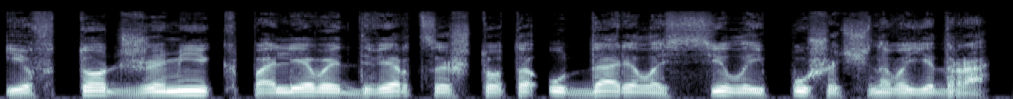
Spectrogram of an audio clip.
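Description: Casting: deep-ish male audiobook narrator, dramatic storyteller, dry close studio sound. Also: normal speed, dry recording. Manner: dramatic storytelling, voices characters. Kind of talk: expressive audiobook reading.

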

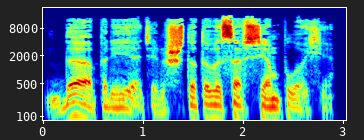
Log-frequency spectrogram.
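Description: A man voicing a stern, grim monk who speaks low and quietly menacing. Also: slow pace, slightly rough, no room sound, clean studio sound, exaggerated voice. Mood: dry.

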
